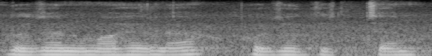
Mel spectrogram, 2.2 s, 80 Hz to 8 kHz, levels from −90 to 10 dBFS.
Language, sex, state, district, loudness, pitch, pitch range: Bengali, male, Assam, Hailakandi, -15 LUFS, 135 Hz, 130-135 Hz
